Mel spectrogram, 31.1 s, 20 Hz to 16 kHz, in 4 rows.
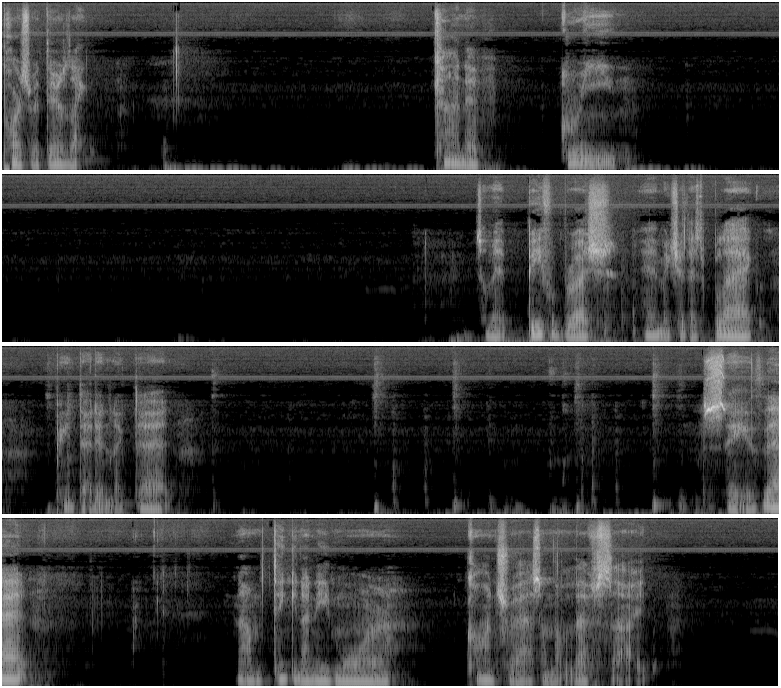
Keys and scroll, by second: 13.6 space, 15.9 space, 19.2 space, 21.2 space, 22.4 ctrl+s.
